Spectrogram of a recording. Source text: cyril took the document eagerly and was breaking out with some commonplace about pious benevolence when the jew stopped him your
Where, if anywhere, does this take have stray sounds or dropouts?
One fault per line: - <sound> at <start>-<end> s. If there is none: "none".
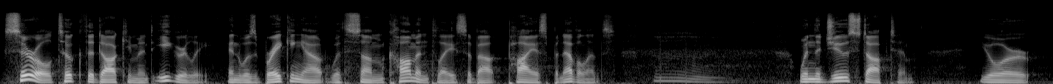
- sigh at 6.5-7.6 s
